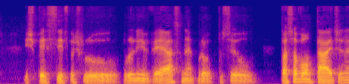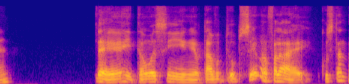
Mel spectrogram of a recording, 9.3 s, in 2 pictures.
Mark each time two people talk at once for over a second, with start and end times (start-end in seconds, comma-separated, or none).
none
